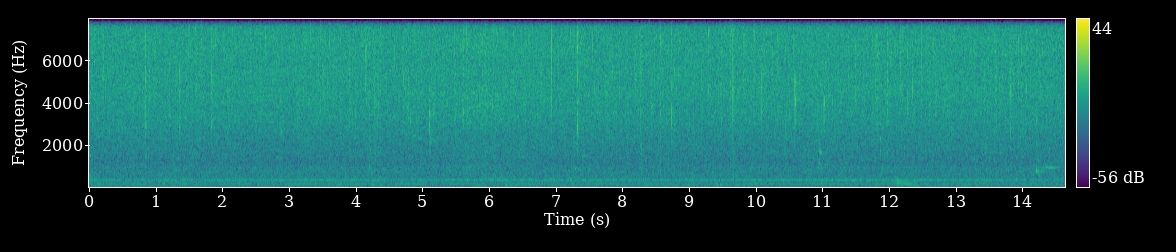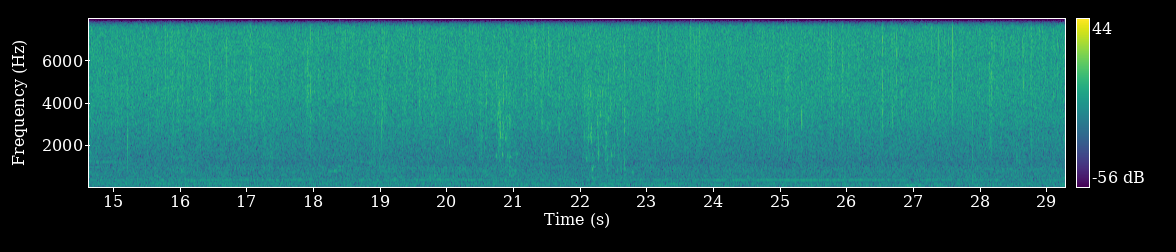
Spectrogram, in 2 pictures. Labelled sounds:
14.3	15.0	humpback whale, 0.91 to 1.2 kHz

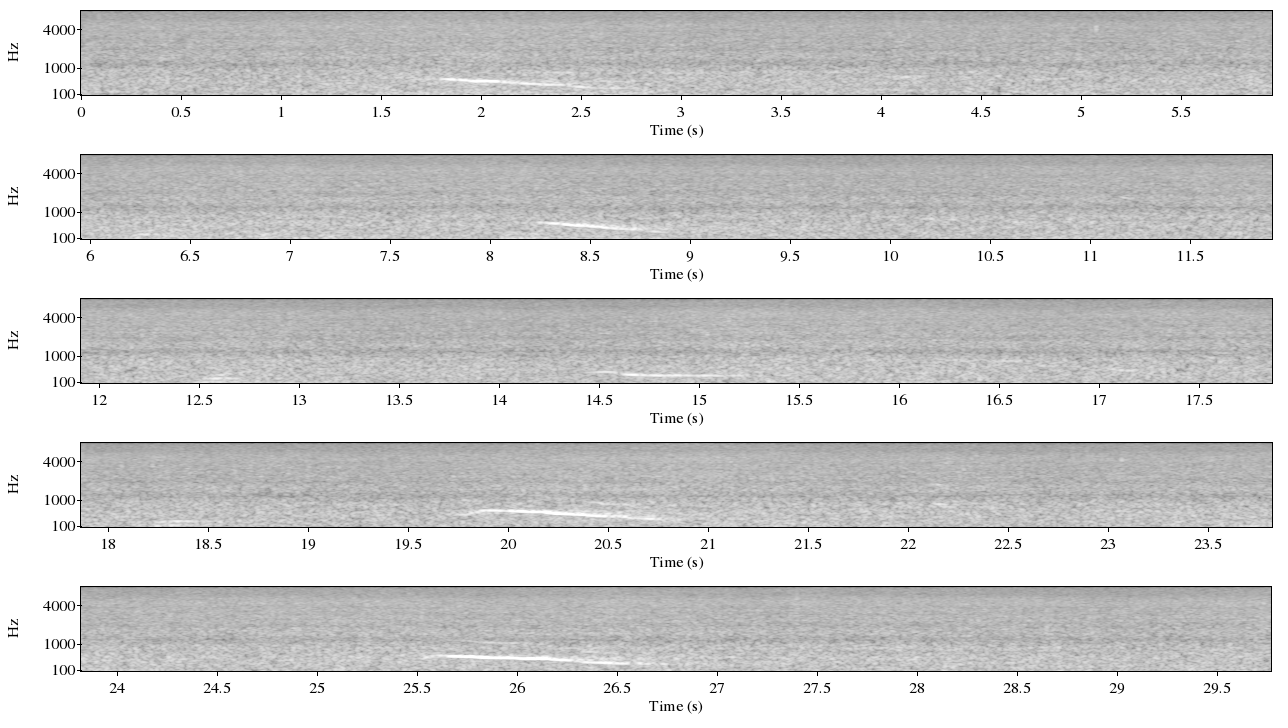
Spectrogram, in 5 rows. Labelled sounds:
25.7	26.0	humpback whale, 1.0 to 1.2 kHz

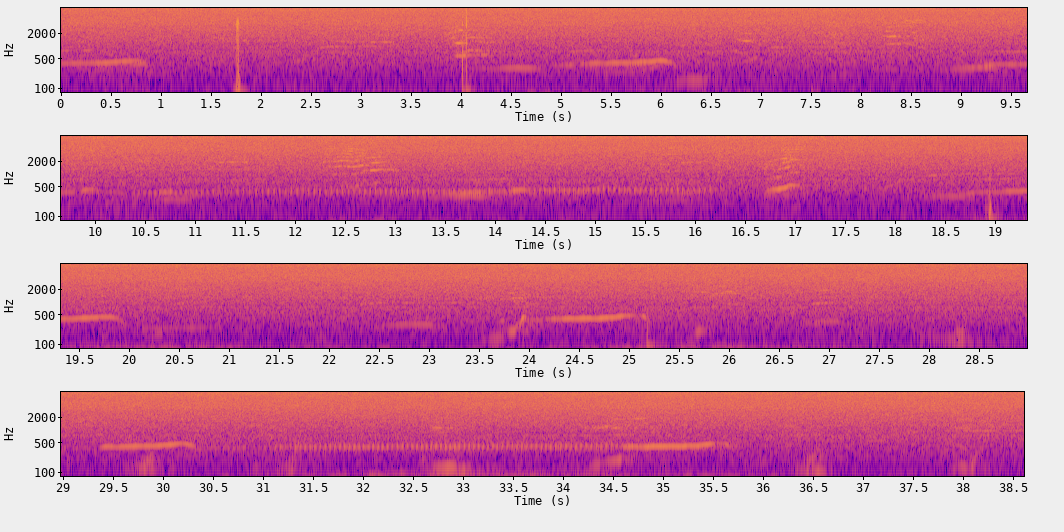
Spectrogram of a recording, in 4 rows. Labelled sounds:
12.3	13.1	humpback whale, 1.0 to 1.7 kHz

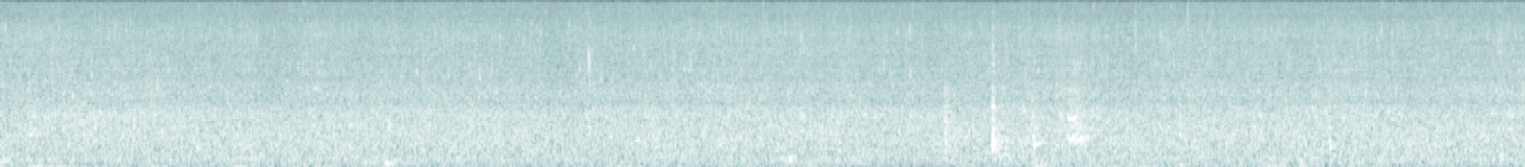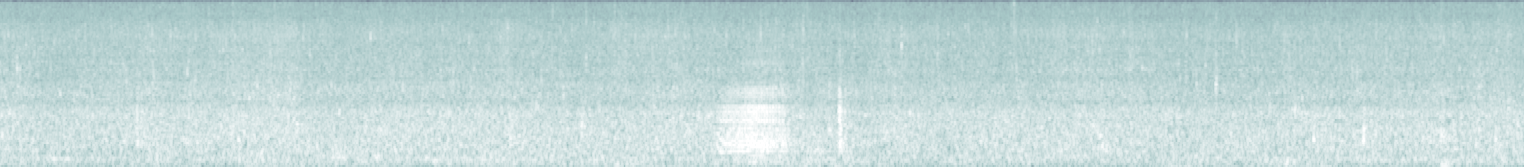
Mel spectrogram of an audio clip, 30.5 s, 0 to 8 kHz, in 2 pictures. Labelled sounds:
22.4	22.7	croaking sound likely from a nearby submerged object, 0.88 to 1.1 kHz

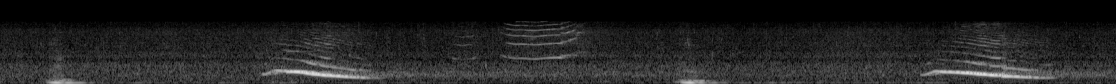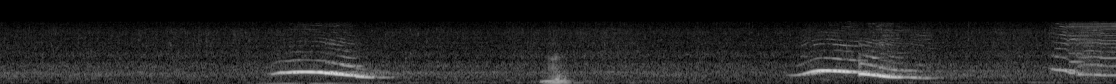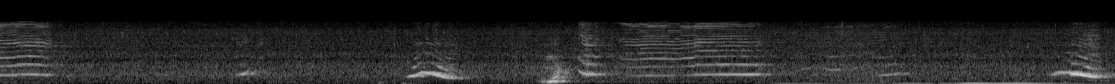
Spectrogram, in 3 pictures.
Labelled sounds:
2.7	3.5	humpback whale, 0.78 to 2.9 kHz
4.5	5.9	humpback whale, 1.2 to 8.0 kHz
9.4	10.3	humpback whale, 0.78 to 6.9 kHz
13.9	14.8	humpback whale, 0.78 to 6.5 kHz
19.1	20.1	humpback whale, 0.78 to 5.4 kHz
21.7	22.9	humpback whale, 0.78 to 8.0 kHz
26.4	26.8	humpback whale, 0.78 to 2.8 kHz
28.1	30.0	humpback whale, 0.78 to 8.0 kHz
30.9	31.2	humpback whale, 5.9 to 6.6 kHz
33.0	33.3	humpback whale, 0.78 to 1.0 kHz

